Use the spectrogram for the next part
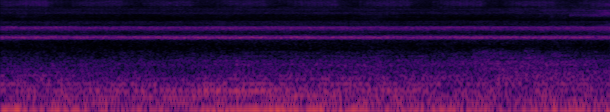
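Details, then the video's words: Under the night sky, cicadas produce an even, sustained shrill whine with stacked high tones and faint rhythmic pulsing, accompanied by a low-pitched hum. "Night Sky And Cicadas"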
